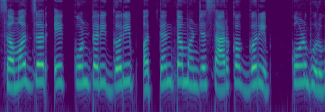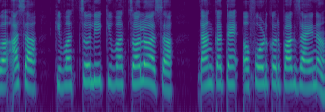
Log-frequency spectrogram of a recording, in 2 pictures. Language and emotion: Goan Konkani, neutral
